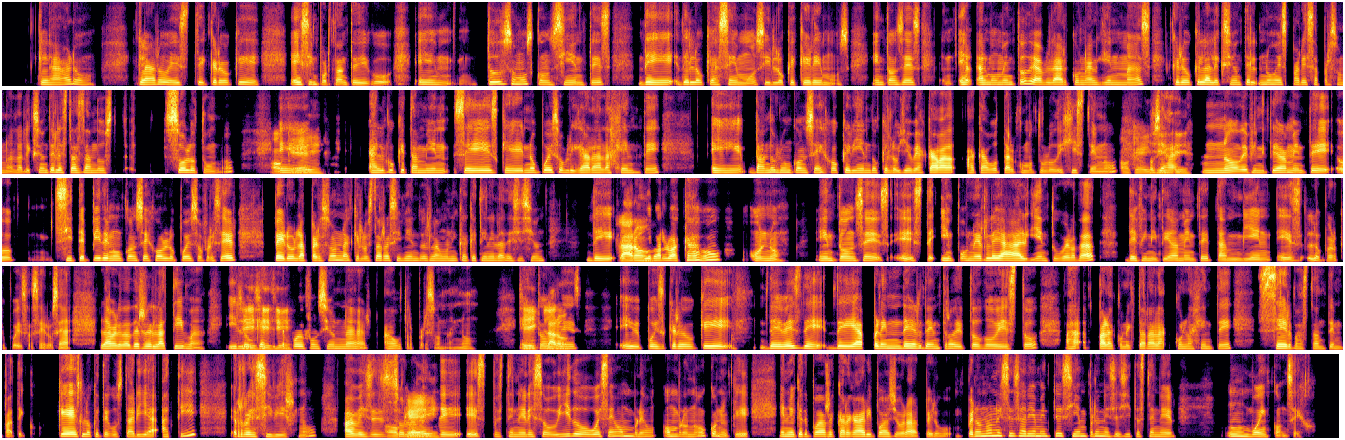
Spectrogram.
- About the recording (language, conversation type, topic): Spanish, podcast, ¿Qué tipo de historias te ayudan a conectar con la gente?
- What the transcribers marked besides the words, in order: tapping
